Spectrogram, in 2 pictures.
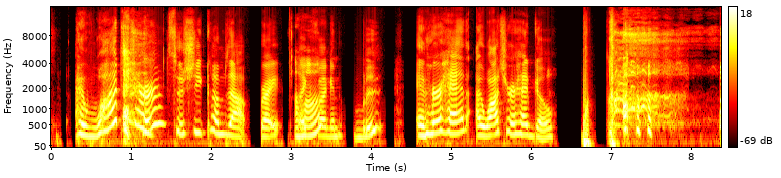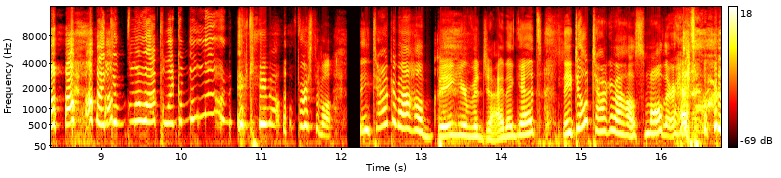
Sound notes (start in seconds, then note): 6.6 blowing air; 8.9 both laughing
